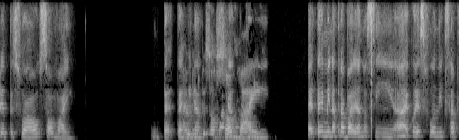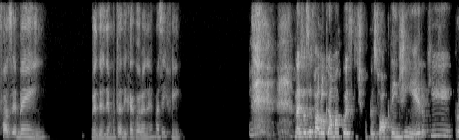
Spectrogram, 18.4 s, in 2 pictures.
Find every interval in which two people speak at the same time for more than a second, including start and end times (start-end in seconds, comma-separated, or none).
3.6-5.1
